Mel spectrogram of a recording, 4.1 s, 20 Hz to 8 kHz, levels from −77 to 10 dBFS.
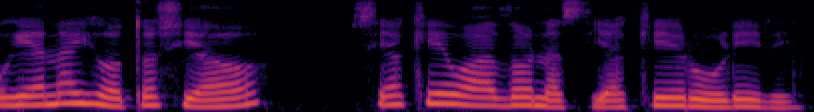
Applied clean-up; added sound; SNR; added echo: neural mask model Resemble Enhance denoiser.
